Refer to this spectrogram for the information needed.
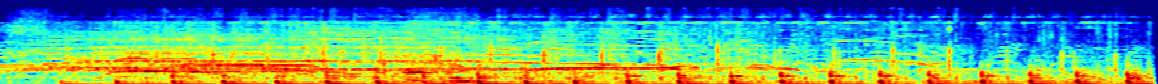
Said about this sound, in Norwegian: Fantastisk å se så mange frihetselskende mennesker samlet her i dag. Gi deg selv en stor applaus, for dere er helter alle sammen.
